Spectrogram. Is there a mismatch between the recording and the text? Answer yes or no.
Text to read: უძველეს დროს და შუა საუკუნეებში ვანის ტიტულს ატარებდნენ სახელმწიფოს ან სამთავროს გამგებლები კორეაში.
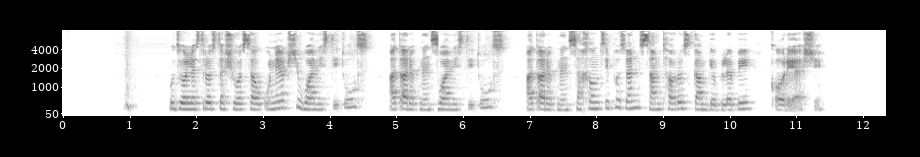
yes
